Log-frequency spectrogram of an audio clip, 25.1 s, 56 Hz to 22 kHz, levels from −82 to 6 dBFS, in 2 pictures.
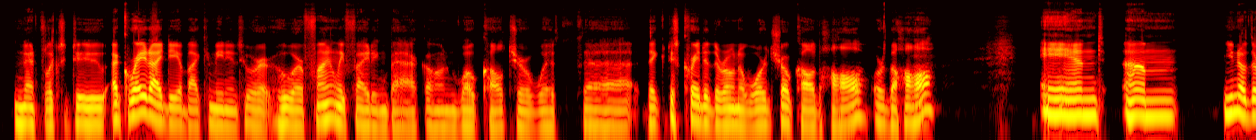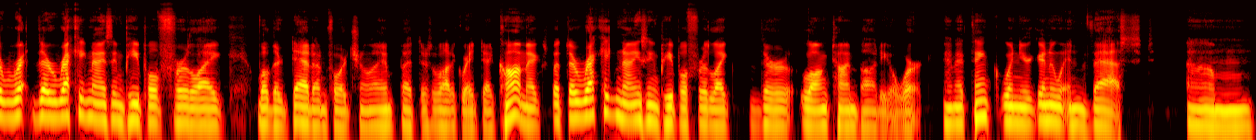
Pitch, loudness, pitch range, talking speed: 110 Hz, -23 LUFS, 105-130 Hz, 175 wpm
